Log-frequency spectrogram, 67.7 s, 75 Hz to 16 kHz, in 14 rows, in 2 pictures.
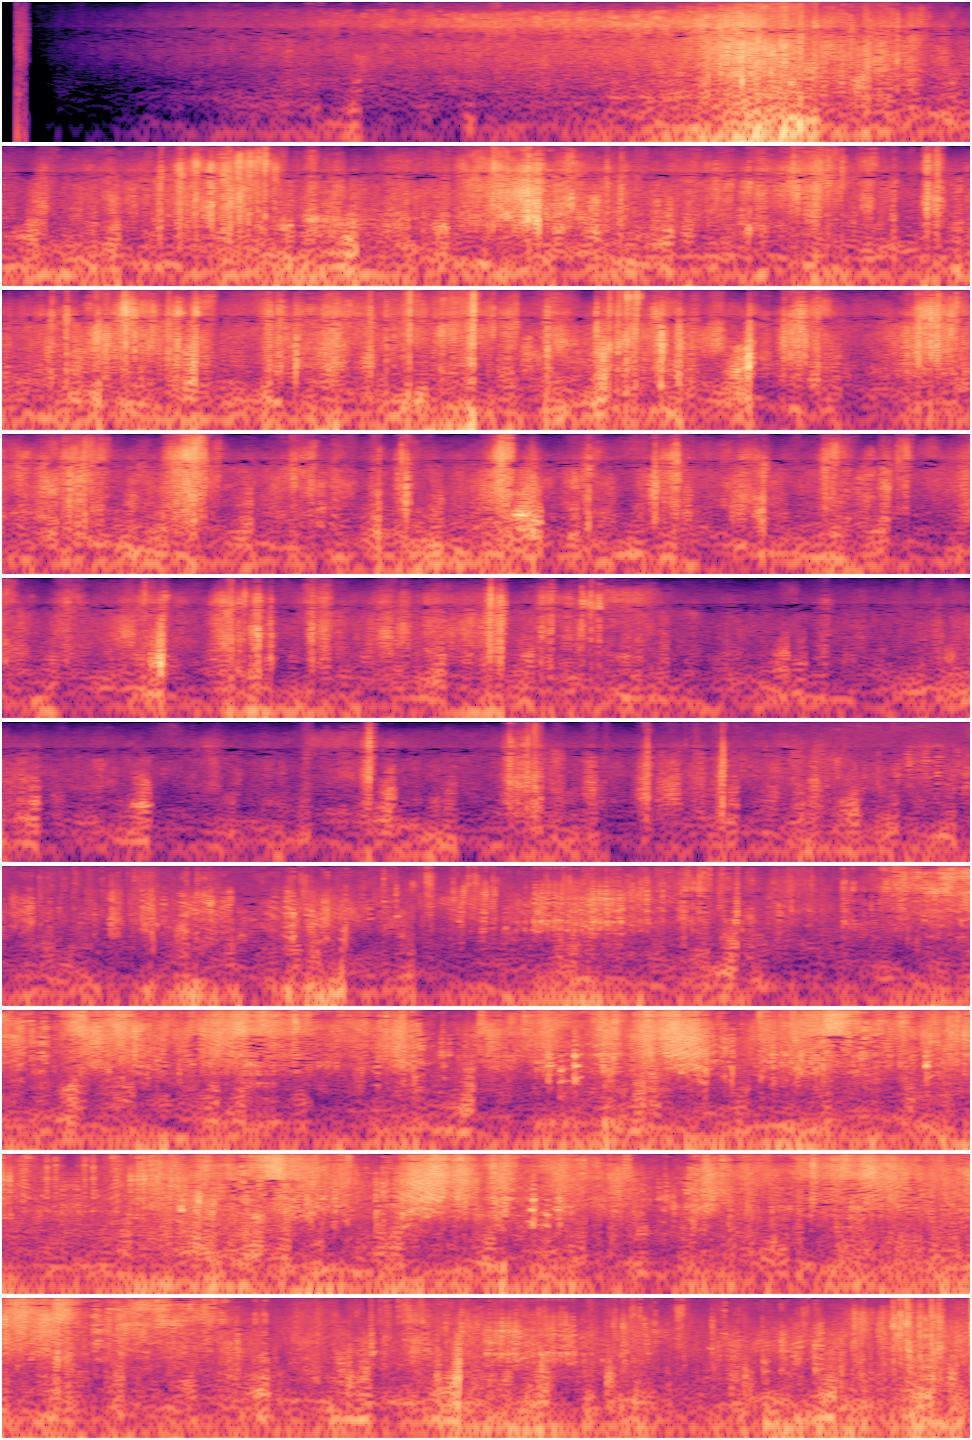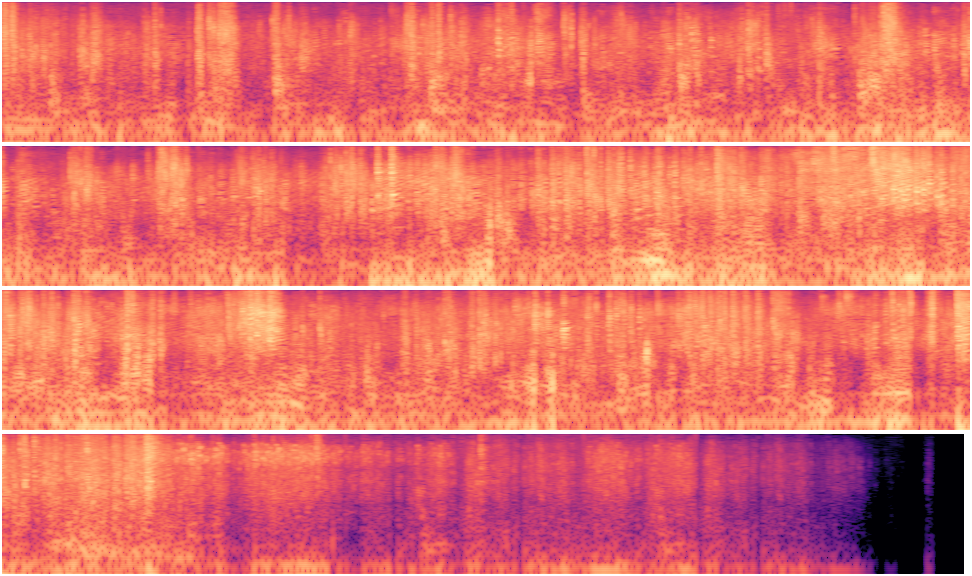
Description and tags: this is another experimental sound attempt to simulate an imaginary sound world heard by microscopic objects (particles) as they get carried away by the intensity of the wind. the sound source used here are edited sections from several field recording sessions, which took place in an underground construction area in the netherlands. the original recording was chopped into short 1sec-10sec fragments, re-arranged and processed with various filters and custom effects. i tried to tune the envelopes of each of the sound fragments and put them together in such way that will hopefully give them the characteristics of the wind and air stream. i also used amplitude and phase inversion techniques for that purpose.
recorded using C1000 condenser mic and Sony MZ-N505 minidisc. additional editing, EQ tunings and stereo panning were done in Peak. effects processing in PD.
air, field-recording, processed, sound-design, wind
